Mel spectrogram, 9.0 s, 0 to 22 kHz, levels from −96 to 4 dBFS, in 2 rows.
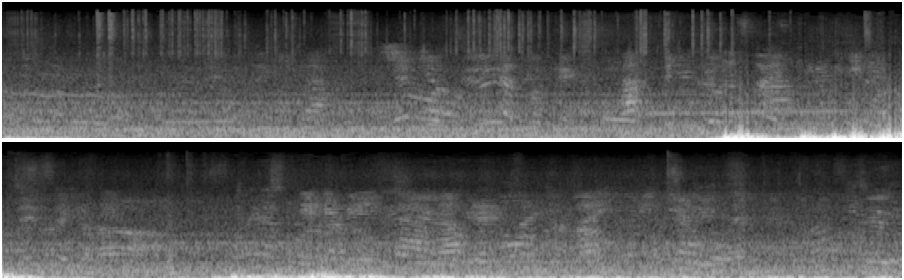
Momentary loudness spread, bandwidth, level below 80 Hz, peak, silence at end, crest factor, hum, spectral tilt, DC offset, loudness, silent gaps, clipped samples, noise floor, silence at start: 20 LU; 4.7 kHz; -18 dBFS; 0 dBFS; 0 s; 16 dB; none; -7.5 dB/octave; under 0.1%; -20 LUFS; none; 0.2%; -35 dBFS; 0 s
